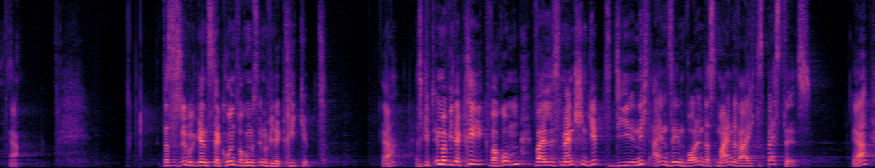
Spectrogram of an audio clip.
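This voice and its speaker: Animated preacher in a reverberant hall. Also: male voice, sits high. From Kazakhstan. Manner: animated, swings from loud emphasis to quiet asides. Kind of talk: sermon.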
